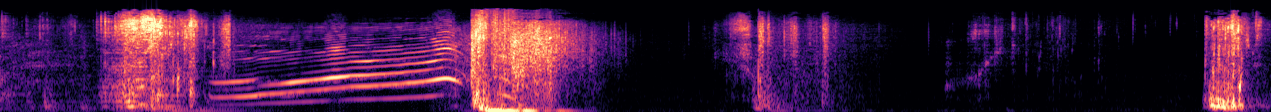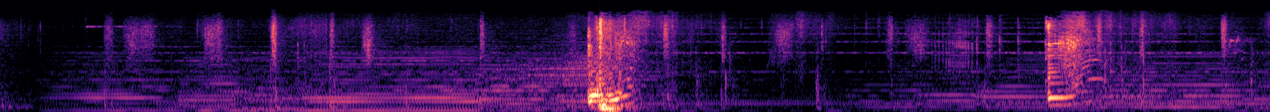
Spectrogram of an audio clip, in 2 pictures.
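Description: Slapstick film soundtrack: a string of sharp hits and thuds, with a pitched wail rising for about a second before the loudest, deepest crash. After a lull, more single sharp hits land over sustained music.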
